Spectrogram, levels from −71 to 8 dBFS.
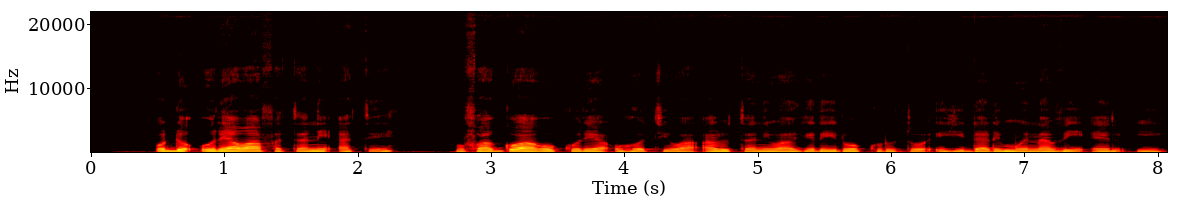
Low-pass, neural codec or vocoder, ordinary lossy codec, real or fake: none; none; none; real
